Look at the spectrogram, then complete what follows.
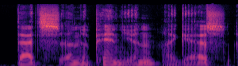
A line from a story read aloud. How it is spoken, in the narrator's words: I said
